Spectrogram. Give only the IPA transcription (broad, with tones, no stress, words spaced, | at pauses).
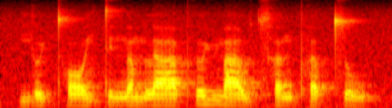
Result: jɵ˨ɥt̪ʰɔː˨˥jt̪ɪ˨˥ŋɐ˨˧m laː˨˧pʰɵ˥ɥmaː˨wt͡sʰɐ˧ŋ pʰɐ˨˥p̚ t͡so˨˩w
